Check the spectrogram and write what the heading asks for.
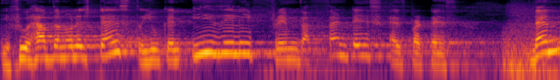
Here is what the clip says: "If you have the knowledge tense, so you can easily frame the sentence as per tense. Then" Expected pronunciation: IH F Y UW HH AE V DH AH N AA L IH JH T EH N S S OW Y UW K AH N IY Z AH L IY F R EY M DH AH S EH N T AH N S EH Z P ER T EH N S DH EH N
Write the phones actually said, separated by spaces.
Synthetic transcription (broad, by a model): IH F Y UW HH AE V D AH N AA L IH JH T EH N S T Y UW K AH N IY Z AH L IY F R EY M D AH S EH N T AH N S EH Z P ER T EH N S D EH N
